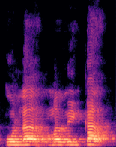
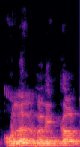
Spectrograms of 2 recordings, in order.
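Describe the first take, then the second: First: The R sounds are pronounced as clear R sounds. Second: The R sounds are replaced with L sounds. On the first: It teaches the child the proper pronunciation. The speaker calls it right. "Ajarin yang benar" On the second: It imitates baby talk used with small children. The speaker calls it wrong. "di R itu kita ganti jadi L"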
